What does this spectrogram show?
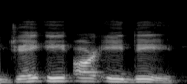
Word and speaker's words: Jared: By the way, can anybody tell me why Jared, that would be Jered, is spelled typically in our English volume Jared?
